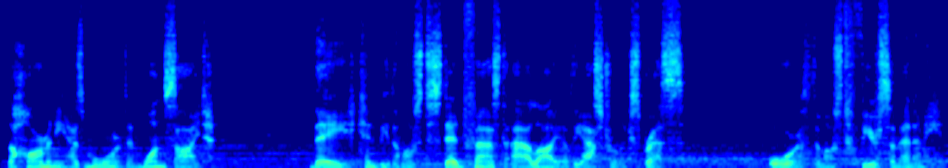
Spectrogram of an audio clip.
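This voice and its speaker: A man playing a soft-spoken, formal and solemn young gentleman in a video game, speaking in a measured way. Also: fairly low pitch, natural voice. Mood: grave, earnest. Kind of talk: dramatic video game dialogue acting.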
